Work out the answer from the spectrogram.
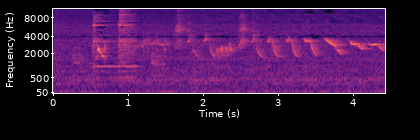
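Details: Chinese hwamei in song, a rapid series of ringing downslurred whistled notes repeated several times per second after a few sharper opening notes, with light background noise.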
